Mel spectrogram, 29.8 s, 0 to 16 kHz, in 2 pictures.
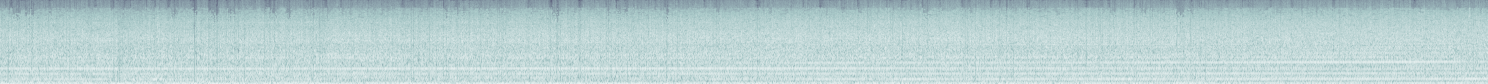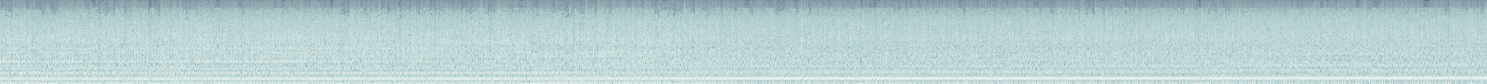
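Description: Honda CBR500R's parallel-twin engine running steadily under way, its pitch climbing slowly from about a third of the way in as the bike gains speed. Steady wind and road noise lie underneath.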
